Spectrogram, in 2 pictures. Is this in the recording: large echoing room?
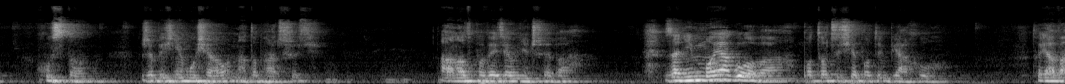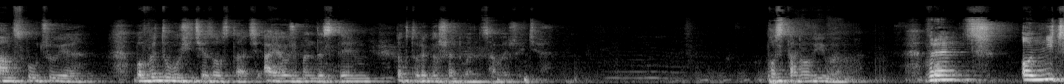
yes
